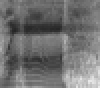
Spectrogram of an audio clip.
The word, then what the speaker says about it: ra'ah: And he looks at her, the Hebrew word that is used is the word ra'ah, which is pronounced this way. Ra'ah.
